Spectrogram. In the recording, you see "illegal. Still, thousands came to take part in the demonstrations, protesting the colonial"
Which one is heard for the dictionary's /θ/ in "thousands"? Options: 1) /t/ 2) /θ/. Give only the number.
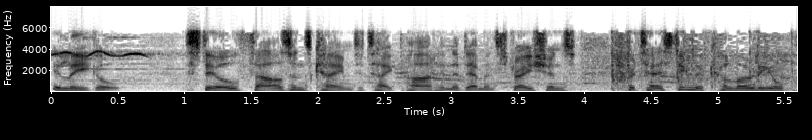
2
